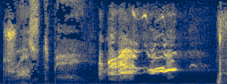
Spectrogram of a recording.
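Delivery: breathy stage whisper. Acted. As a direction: hiss it in a whisper. Repeats phrase as a whisper.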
